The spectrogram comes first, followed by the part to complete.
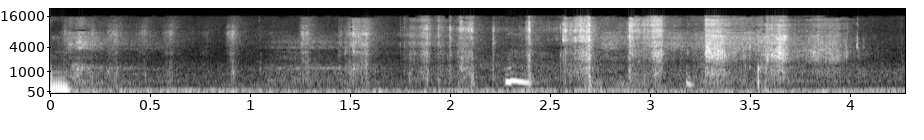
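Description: Footsteps in dry fallen leaves: a run of crisp rustles starting about a second and a half in, with a brief faint voice sound about two seconds in.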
